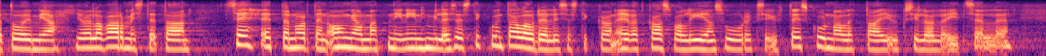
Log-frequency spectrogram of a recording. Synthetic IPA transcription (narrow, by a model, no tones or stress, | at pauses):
t̪oimiɑjo̞ilːɑʋɑrmist̪et̪ɑːn | seet̪ːænuort̪enʔoŋːelmɑt̪niːninhimilːisest̪ikkuint̪ɑlo̞udelːisest̪ikːɑːnʔeiʋæt̪kɑsʋɑlliːɑnsuːriksḭy̰ht̪eiskunːɑlːet̪tɑiyksilølːḛḭt̪sḛlːḛːn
